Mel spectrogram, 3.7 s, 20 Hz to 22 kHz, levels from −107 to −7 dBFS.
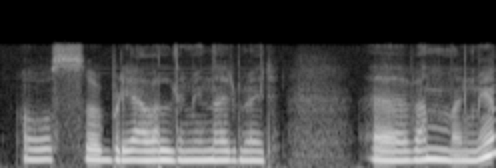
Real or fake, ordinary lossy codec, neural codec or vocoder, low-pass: real; Opus, 64 kbps; none; 7.2 kHz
